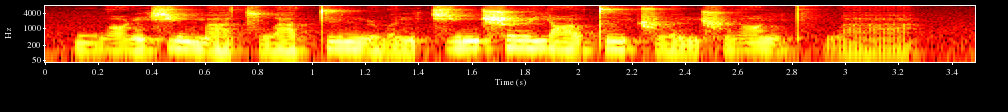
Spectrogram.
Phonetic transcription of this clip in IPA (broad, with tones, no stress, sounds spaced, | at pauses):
m w ɑ˧˥ ŋ ɕ i˥˩ m ä˨˩ t͡s w ä˧˥ t̪ y˥˩ n ɻ w ə˨˩ n t͡ɕ i˥ n ʂ ɻ̩˥ j ɑ˧˥ ʊ̯ t̪ i˧ ŋ ʈ͡ʂ w ə˨˩ n ʂ w ɑ˥˩ ŋ pʰ w ä˨˩˦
